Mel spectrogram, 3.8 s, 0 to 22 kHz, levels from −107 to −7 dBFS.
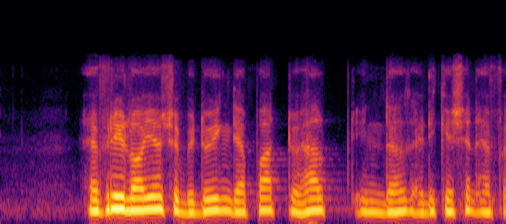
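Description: Speech carried over an Opus call path whose audio tops out around 8 kHz shows two brief patches of lost packet rebuilt from error correction: 1.33 to 1.35 s, which fits a single lost 20 ms packet, and 2.21 to 2.31 s, which fits three separate lost packets. In each, the decoder played low-bitrate copies carried in the following packets, so the sound turns grainier and noisier with no silence. Ordinary loss concealment would instead leave a gap or a buzzy, smeared stretch.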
